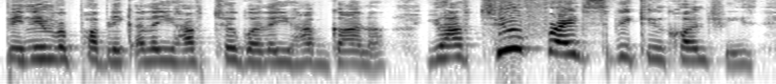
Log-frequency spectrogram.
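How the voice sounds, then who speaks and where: Woman from Nigeria, podcast co-host, casual chat, higher voice, dry close sound. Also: racing, dry recording. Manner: animated, repeats words, trails off mid-thought.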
